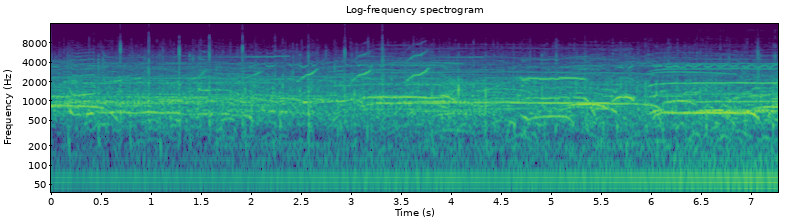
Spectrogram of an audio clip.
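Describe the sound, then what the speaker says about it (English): A graduation crowd at a high school ceremony stands and applauds parents, with dense, sustained clapping mixed with cheers and whoops that runs steadily through the whole stretch. "join me in giving them all a big round of applause"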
